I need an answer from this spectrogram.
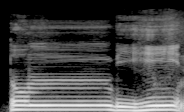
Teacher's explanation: hukumnya Ikhfa Syafawi dibaca dengan dengungan dibaca dengan gunah jadi suaranya itu kita tahan kita panjangkan sejenakum Tum bihi Nah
